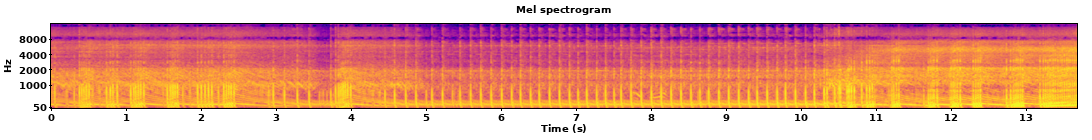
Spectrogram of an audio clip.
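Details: Stihl 009L chainsaw after fuel line and oiler repair: crisp throttle blips then a steady even buzz picking up cleanly, runs strong — normal running.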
